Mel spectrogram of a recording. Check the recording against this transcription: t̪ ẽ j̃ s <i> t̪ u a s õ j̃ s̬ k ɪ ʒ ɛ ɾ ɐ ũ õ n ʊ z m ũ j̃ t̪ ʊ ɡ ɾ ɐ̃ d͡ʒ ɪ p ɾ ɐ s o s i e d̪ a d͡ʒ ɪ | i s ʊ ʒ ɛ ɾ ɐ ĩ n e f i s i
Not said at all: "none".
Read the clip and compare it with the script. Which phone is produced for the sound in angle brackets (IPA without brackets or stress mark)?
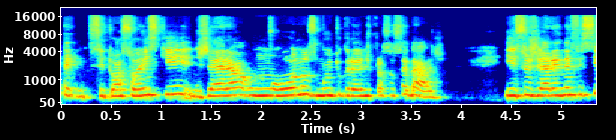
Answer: i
